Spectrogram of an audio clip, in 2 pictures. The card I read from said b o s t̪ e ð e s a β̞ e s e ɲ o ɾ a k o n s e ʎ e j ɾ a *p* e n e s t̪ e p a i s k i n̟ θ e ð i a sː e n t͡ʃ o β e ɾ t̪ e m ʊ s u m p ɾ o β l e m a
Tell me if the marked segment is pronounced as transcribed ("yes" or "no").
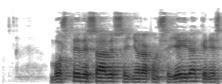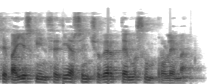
no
